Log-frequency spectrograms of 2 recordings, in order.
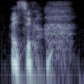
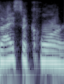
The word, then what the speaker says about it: Issaquah: Issaquah. She almost says isocore.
